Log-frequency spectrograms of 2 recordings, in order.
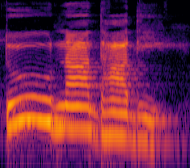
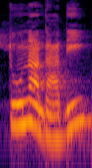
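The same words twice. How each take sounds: First: Each syllable drawn out slowly; slow, separated tabla syllables; slow recitation. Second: Syllables run together quickly; quick, flowing tabla syllables; fast recitation. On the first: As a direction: recite the bols slowly, one by one. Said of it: "आप देखेंगे". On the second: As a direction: rattle the bols off at speed. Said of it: "तीव्र गति से पढ़ेंगे". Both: Shown as a demonstration.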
